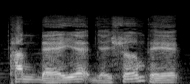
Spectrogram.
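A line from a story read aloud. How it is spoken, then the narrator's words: Smiling. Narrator (Vietnamese): Viên Thừa Chí mỉm cười nói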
